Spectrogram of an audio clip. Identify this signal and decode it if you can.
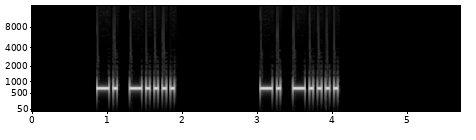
Morse code, heard as a keyed tone, about 22 wpm, 700 Hz. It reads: N6 N6
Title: USA Call Sign Prefixes - Repeated 2x - 22wpm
